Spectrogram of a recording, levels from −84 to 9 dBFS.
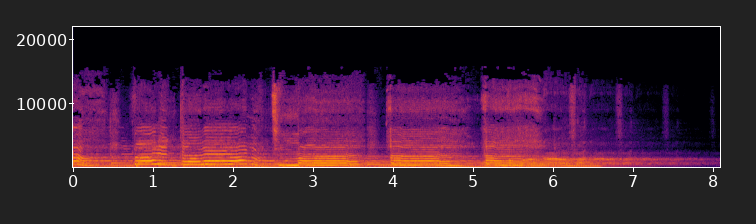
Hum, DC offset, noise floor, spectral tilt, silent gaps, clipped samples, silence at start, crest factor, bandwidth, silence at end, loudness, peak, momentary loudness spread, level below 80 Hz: none; under 0.1%; -45 dBFS; -4 dB/octave; none; under 0.1%; 0 s; 14 dB; 15.5 kHz; 0.55 s; -15 LUFS; -2 dBFS; 12 LU; -60 dBFS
